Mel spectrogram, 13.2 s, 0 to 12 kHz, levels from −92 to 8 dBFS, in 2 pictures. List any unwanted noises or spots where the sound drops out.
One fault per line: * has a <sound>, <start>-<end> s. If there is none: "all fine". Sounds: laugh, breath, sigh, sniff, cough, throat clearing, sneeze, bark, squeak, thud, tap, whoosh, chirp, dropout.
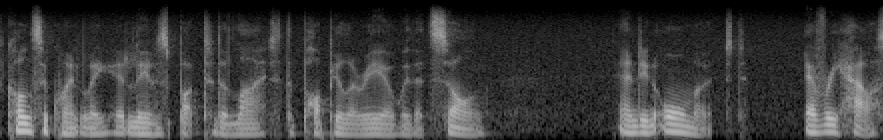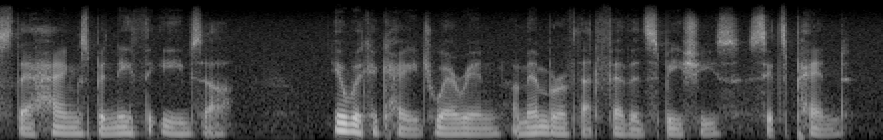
* has a dropout, 5.3-5.4 s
